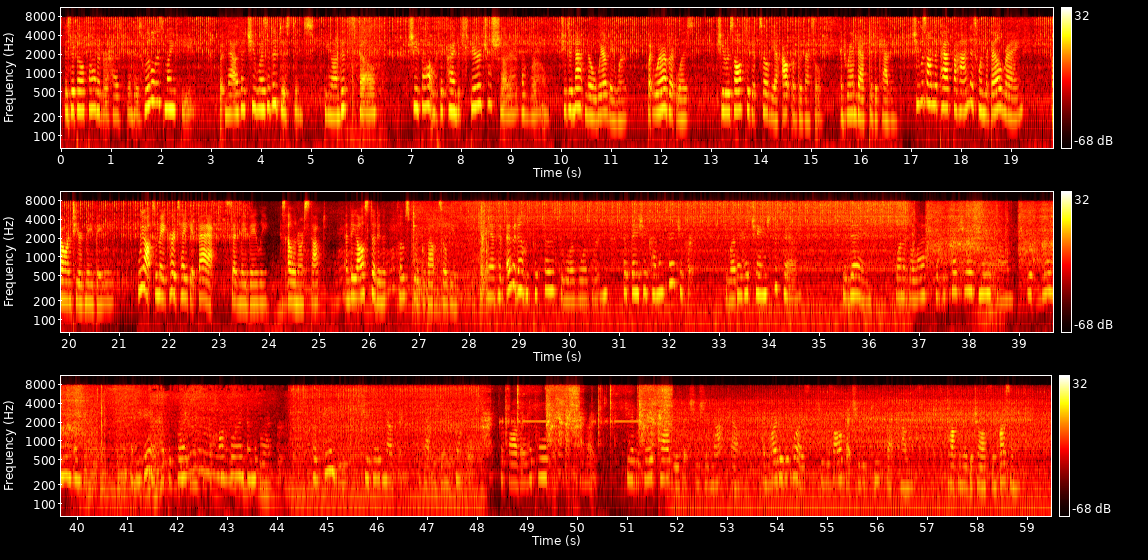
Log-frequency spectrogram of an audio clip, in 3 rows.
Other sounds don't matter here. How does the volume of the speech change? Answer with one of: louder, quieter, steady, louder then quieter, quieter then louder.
quieter.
